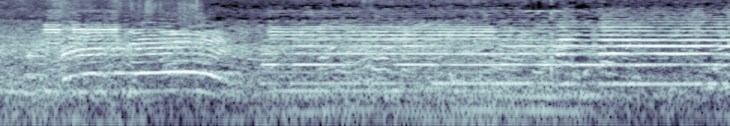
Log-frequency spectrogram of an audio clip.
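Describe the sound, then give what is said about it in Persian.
Many car horns honk together in a sustained, overlapping chorus, loud and continuous, with some rising and falling tones, amid busy street noise and background voices, as people in the Narmak area of Tehran protest against the morality police. “اعتراضشون مردم با بوق دارن نشون میدن.”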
